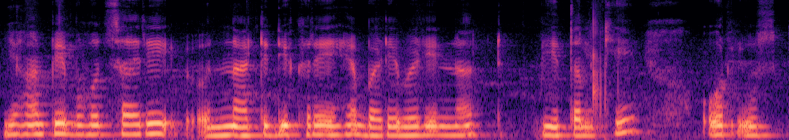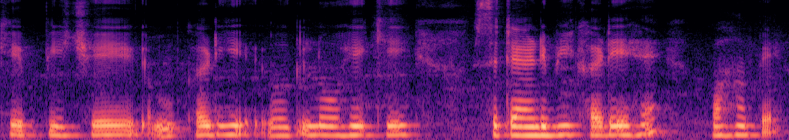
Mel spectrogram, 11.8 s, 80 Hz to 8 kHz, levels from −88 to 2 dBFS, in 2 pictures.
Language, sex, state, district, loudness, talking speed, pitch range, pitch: Hindi, female, Haryana, Jhajjar, -17 LUFS, 120 wpm, 180-195 Hz, 190 Hz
